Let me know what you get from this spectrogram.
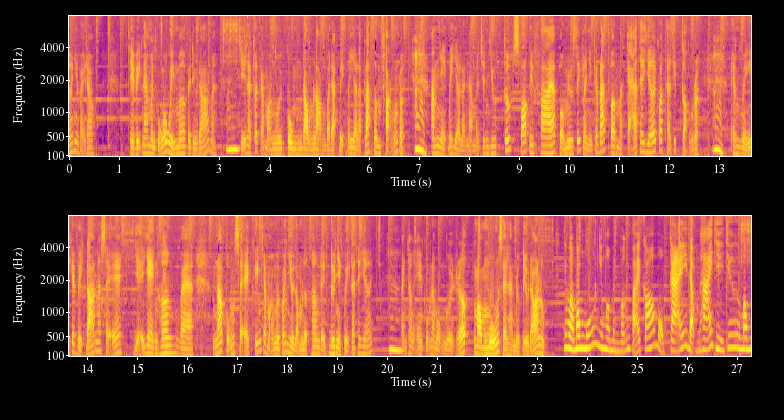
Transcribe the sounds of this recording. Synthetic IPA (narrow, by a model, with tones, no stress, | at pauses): əː˨˦jɲɨ˧və̰˧˨jɗə˧w | t̪ʰi˨˩vi˨˩ət̚naː˧mːï̟˨˩kʊ̰˧˥ŋ͡mkɔ˨˦kwi˨˩ənməː˧ve˨˩ɗi˨˩wɗɔ˨˦maː˨˩t͡ɕḭ˧˩laː˨˩t̪ə˦˥t̚kːaː˧˩mɔ̰˧˨jŋɨ˨˩əjkʊ˨˩ŋ͡mɗə˨˩wŋ͡mla˨˩wŋ͡mvaː˨˩ɗa˨˩k̚ɓi˨˩ət̚ɓə˧jzəː˨˩laː˨˩plaː˦˥t̚fəː˧mfa˧˩nzo˨˩jʔa˧mɲa˨˩k̚ɓə˧jzəː˨˩laː˨˩na˨˩mʔəː˧˩t͡ɕe˧nzu˧t̪u˦˥p̚spɔ˦˥t̪i˧faː˧jʔa˦˥pəː˧˩mi˧wzi˦˥k̚laː˨˩ɨ̰˧ŋkaː˨˦jplaː˦˥t̚fəː˧mːaː˨˩kaː˧˩t̪ʰe˨˦zəː˨˦jkɔ˨˦t̪ʰe˧˩t̪i˦˥p̚kə̰˧˨nzo˨˩jʔɛ˧mva˨˩ŋḭ˧˥kaː˨˦jvi˨˩ək̚ɗɔ˨˦nɔ˨˦sɛ̰˧˥zḛ˧˥zaː˨˩ŋɦəː˧nvaː˨˩ | nɔ˨˦kʊ̰˧˥ŋ͡msɛ̰˧˥xi˨˦ənt͡ɕɔ˧mɔ̰˧˨jŋ˨˩kɔ˨˦ɲi˨˩əwɗə̰˧˨ŋ͡mlɨ˨˩k̚həː˧nɗe˧˩ɗɨ˧əɲɛː˨˩k̚vi˨˩k̚ɗa˧˦t̪ʰe˨˦zəː˨˦j | ɓaː˧˩ŋt̪ʰə˧nʔɛ˧mkʊ̰˧˥ŋ͡mlaː˨˩mo˨˩t̚ŋɨ˨˩əjzə˦˥t̚ma˧wŋ͡mmu˨˦ənsɛ̰˧˥laː˨˩mɗɨ˨˩ək̚ɗi˨˩wɗɔ˨˦lu˧ən | ɲɨ˧ŋmaː˨˩ma˧ŋ͡mmu˨˦ənɲɨ˧ŋmaː˨˩mï˨˩ŋ̟və̰˧˥nfaː˧˩jkɔ˨˦mo˨˩t̚kaː˨˦jɗo̰˧˨wŋ͡mt̪ʰaː˨˦jzi˨˩t͡ɕɨ˧ma˧wŋ͡m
